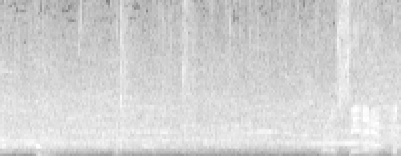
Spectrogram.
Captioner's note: crowd clamors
